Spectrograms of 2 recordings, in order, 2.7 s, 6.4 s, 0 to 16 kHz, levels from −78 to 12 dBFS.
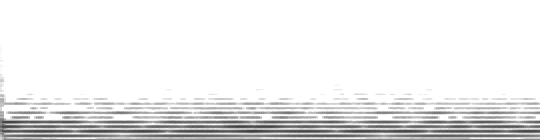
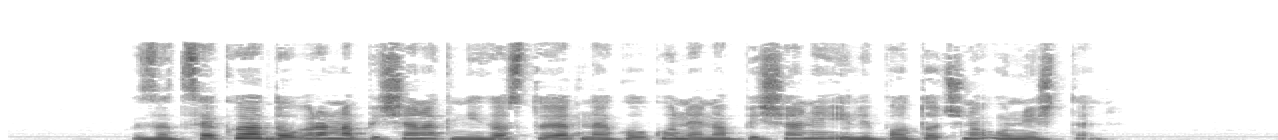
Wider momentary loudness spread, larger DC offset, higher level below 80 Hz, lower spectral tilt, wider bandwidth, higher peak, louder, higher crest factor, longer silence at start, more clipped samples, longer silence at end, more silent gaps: second, 4 LU vs 9 LU; first, 3% vs under 0.1%; about the same, -60 dBFS vs -62 dBFS; about the same, -4 dB/octave vs -4 dB/octave; second, 5 kHz vs 11.5 kHz; about the same, -4 dBFS vs -4 dBFS; first, -15 LUFS vs -23 LUFS; second, 12 dB vs 20 dB; second, 0 s vs 0.65 s; neither; second, 0 s vs 0.9 s; neither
